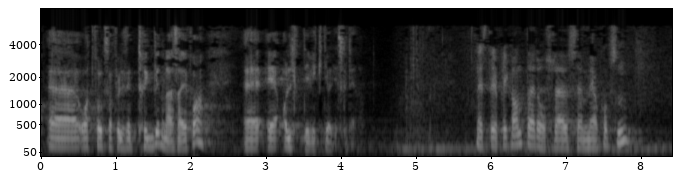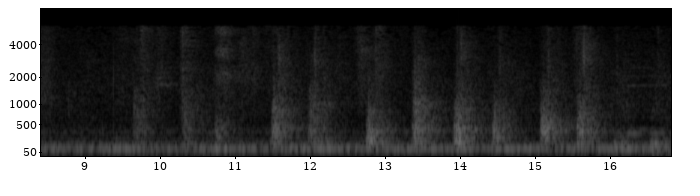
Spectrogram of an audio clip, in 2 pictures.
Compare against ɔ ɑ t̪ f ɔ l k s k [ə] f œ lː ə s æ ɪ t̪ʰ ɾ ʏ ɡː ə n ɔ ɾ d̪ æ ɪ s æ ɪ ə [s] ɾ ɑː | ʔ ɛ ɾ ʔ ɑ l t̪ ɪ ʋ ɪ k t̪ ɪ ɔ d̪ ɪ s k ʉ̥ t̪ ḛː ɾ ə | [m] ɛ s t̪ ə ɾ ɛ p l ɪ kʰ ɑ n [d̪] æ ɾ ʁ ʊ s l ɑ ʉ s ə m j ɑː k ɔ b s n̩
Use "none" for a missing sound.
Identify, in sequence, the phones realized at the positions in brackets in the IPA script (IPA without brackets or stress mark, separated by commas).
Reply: ɑ, f, n, t̪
